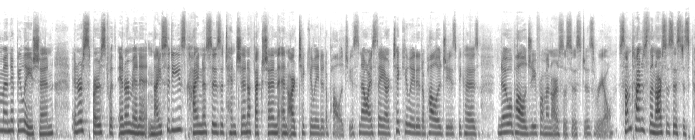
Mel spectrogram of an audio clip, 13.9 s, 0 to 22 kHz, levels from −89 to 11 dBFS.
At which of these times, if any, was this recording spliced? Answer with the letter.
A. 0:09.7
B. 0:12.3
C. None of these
B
